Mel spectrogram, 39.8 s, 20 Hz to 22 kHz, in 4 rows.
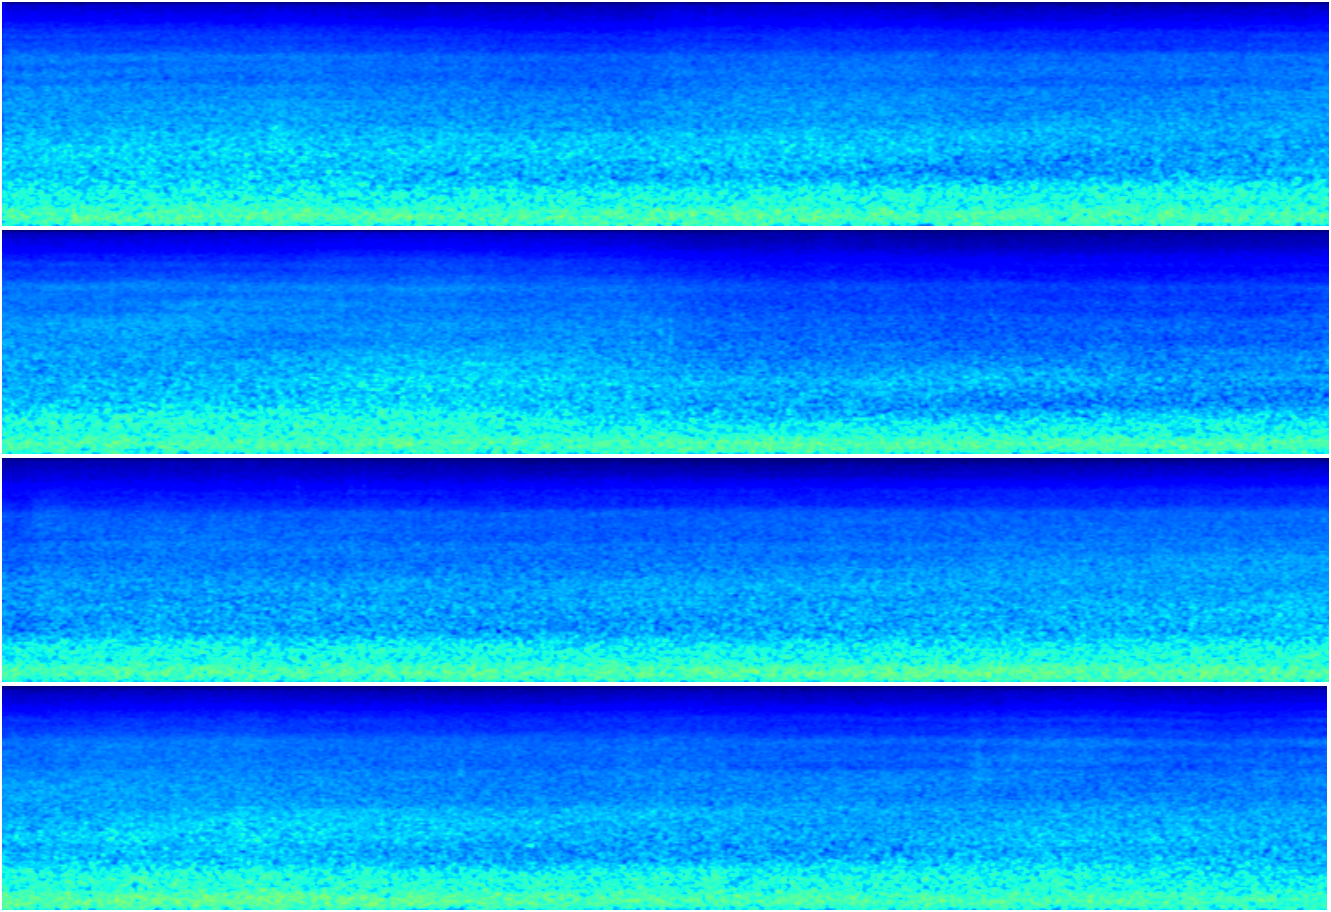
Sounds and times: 0.0s waves 39.7s

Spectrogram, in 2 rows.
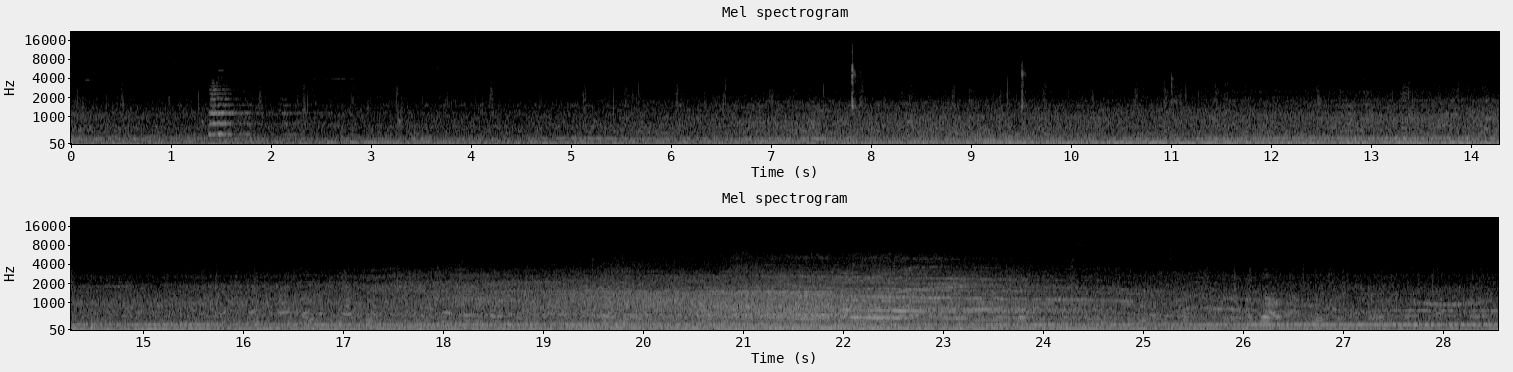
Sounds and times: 0.1s Walking 15.8s

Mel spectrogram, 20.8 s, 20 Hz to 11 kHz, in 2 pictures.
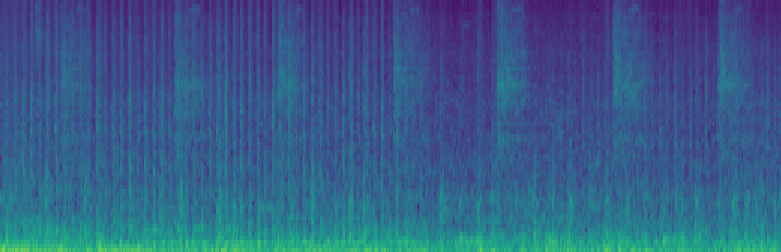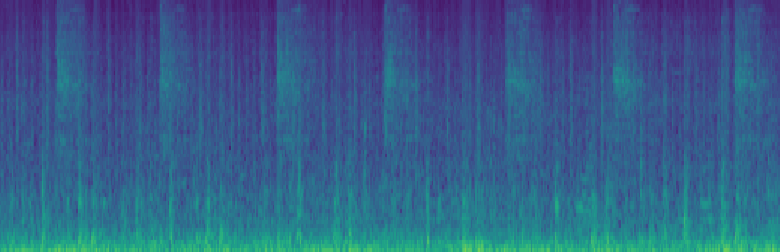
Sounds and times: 0.0s narrow guage steam train makes the easy descent 20.8s

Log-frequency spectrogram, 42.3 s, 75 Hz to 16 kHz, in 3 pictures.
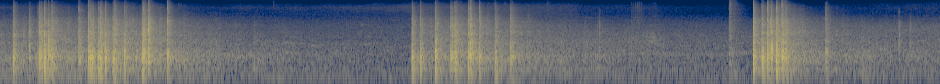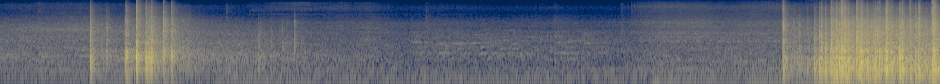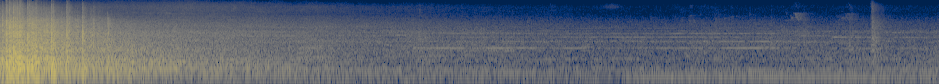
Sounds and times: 0.0s fireworks 4.5s
0.0s Firecrackers 20.6s
6.1s fireworks 10.2s
10.9s fireworks 19.8s
23.6s Firecrackers 33.6s
25.8s fireworks 33.1s

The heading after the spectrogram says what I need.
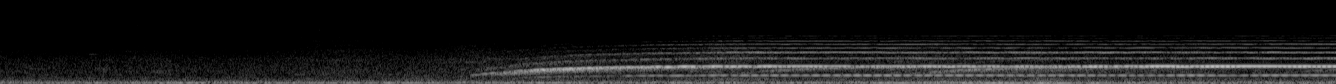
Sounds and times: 4.5s sirens testing 13.3s

